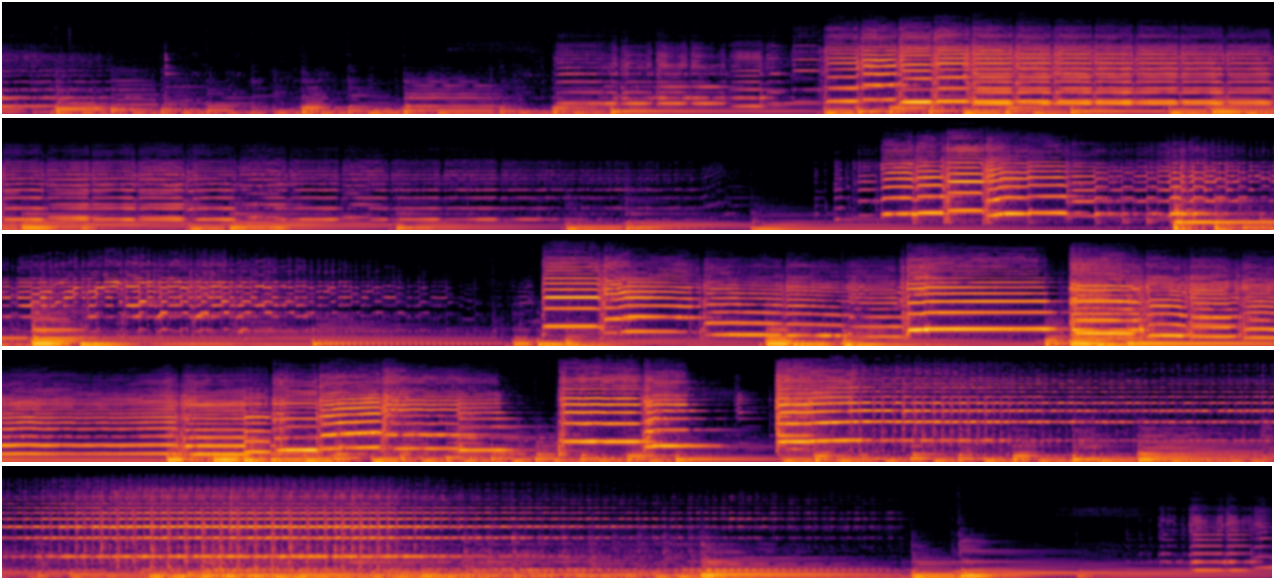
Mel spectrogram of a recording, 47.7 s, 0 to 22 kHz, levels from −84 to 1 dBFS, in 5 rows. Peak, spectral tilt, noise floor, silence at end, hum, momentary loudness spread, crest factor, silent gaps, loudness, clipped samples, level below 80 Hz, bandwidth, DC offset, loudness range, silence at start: -2 dBFS; -4 dB/octave; -40 dBFS; 0 s; none; 23 LU; 16 dB; none; -15 LUFS; under 0.1%; -32 dBFS; 14 kHz; under 0.1%; 18 LU; 0 s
